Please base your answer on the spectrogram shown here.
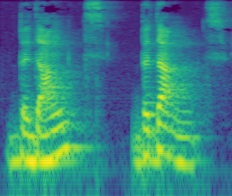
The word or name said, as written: bedankt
